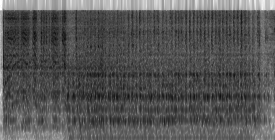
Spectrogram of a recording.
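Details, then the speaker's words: Ringing metallic clatter from the clutch area as the engine catches and idles, louder at the clutch; typical of a bad clutch one-way bearing. "is what a bad one-way bearing sounds like. Now you may notice a louder noise in the clutch. It may sound like a metallic sound."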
